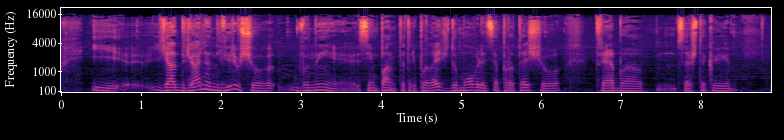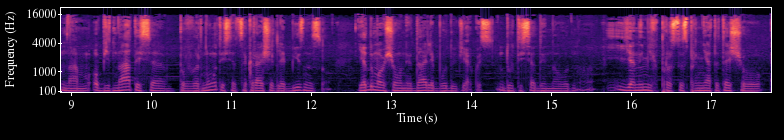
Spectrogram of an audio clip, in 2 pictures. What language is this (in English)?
Ukrainian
